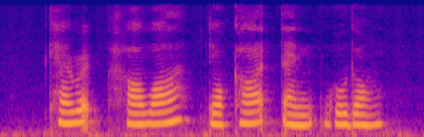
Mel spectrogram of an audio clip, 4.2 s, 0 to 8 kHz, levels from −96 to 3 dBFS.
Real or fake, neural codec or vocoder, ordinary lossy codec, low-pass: fake; codec, 16 kHz, 1 kbps, FunCodec, trained on LibriTTS, 50 frames a second; AAC, 32 kbps; 7.2 kHz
